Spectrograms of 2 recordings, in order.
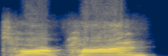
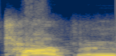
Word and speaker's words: Tarpon: He just called it Tarpine. It's Tarpon Valley.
